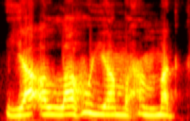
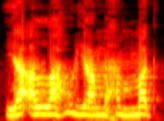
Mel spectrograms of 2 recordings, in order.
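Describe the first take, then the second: No difference in how they are said.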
